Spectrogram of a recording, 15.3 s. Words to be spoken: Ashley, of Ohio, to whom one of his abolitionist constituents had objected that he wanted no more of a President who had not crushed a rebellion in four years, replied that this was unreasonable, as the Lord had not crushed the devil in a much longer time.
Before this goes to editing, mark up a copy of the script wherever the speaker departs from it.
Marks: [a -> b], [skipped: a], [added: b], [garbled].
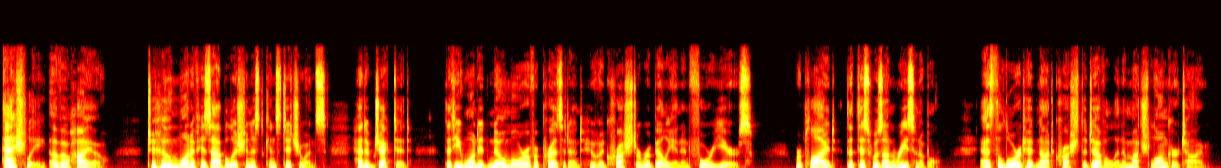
Ashley, of Ohio, to whom one of his abolitionist constituents had objected that he wanted no more of a President who had [skipped: not] crushed a rebellion in four years, replied that this was unreasonable, as the Lord had not crushed the devil in a much longer time.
